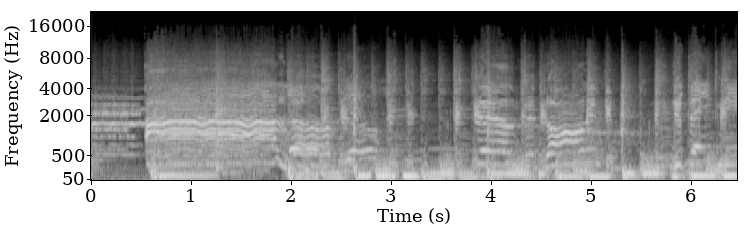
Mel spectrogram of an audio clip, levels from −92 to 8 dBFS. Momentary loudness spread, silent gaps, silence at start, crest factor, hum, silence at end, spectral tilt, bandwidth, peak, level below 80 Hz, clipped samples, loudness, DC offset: 6 LU; none; 0 s; 12 dB; none; 0 s; -5.5 dB/octave; 10.5 kHz; 0 dBFS; -26 dBFS; under 0.1%; -12 LUFS; under 0.1%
